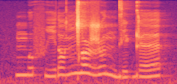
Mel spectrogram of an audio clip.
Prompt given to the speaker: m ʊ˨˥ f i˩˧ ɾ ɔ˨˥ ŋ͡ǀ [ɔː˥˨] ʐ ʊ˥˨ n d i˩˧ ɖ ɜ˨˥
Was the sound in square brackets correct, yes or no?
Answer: no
